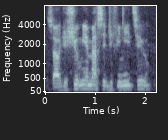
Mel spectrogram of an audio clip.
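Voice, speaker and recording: Streaming casually from a hot room at home, a young Boston-accented true crime host chats with viewers and reads their comments aloud, laughing often. His medium-pitched voice holds a steady tone at a slightly fast pace, with a little hiss or hum audible.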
